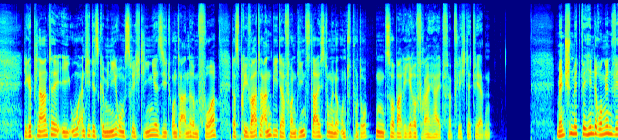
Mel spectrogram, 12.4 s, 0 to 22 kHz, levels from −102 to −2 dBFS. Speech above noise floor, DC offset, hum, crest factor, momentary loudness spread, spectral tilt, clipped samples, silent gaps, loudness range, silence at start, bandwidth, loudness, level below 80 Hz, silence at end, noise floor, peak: 23 dB; under 0.1%; none; 20 dB; 11 LU; -4.5 dB/octave; under 0.1%; 10.13-10.60 s; 3 LU; 0 s; 19.5 kHz; -27 LUFS; -56 dBFS; 0 s; -50 dBFS; -8 dBFS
